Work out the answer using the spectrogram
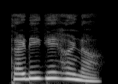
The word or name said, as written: ತಡಿಗೆಹಣ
